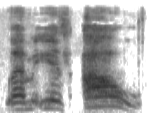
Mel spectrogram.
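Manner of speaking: sudden high cry of pain; startled by sharp ear pain; pained yelp. Real, not acted. Reacting to pain in ears.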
